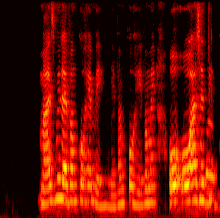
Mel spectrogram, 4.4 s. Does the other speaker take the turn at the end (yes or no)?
no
